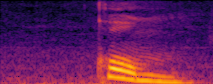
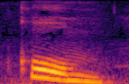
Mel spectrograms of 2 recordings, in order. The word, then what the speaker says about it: comb: You do not pronounce the B. The B becomes silent. So, you have climb, bomb, thumb, dumb, comb, lamb, numb, and crumb.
